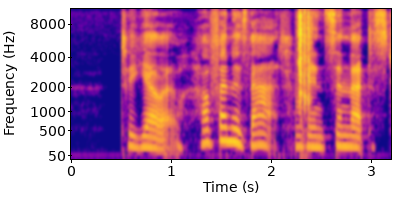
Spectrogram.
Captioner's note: clicks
